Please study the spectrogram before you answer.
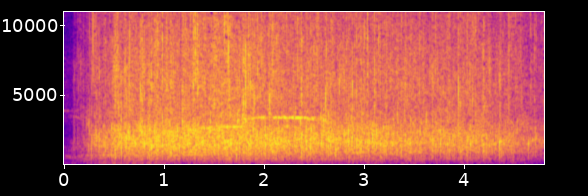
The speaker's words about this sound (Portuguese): Palmas.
